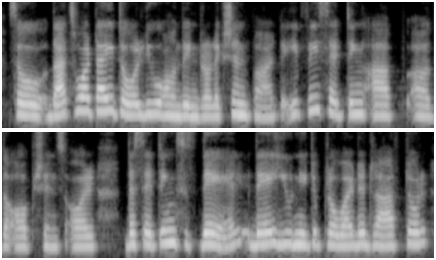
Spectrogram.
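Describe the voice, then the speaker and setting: A woman giving a casual, conversational software walkthrough over a screen recording, often correcting herself and speaking to viewers as "you guys". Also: fairly high pitch, normal speed. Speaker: software tutorial presenter.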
